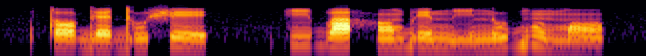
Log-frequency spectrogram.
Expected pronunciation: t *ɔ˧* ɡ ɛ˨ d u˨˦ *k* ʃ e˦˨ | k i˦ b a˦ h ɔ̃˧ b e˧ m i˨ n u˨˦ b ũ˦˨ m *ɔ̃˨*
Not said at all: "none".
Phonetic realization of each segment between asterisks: ɔ˨, none, ɔ̃˨

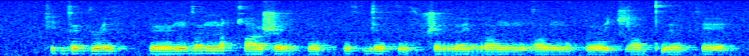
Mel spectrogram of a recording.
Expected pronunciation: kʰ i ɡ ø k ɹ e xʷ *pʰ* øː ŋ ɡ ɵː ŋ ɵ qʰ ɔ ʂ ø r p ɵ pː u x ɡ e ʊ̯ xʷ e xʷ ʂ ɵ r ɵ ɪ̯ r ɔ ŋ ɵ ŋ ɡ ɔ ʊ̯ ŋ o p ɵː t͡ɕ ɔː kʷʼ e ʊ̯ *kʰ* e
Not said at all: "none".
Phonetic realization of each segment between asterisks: pː, kʰ

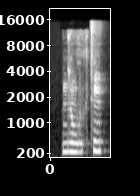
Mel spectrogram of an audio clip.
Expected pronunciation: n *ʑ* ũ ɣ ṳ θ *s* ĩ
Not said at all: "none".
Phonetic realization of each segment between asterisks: z, t͡s

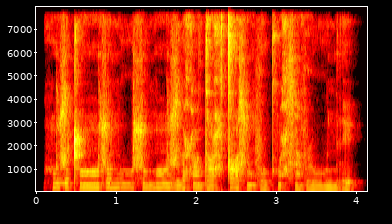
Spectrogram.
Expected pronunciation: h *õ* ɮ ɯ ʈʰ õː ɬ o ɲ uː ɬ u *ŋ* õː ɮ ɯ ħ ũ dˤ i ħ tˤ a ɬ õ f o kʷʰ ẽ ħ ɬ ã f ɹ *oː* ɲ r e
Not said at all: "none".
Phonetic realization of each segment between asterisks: ũ, ŋ, uː

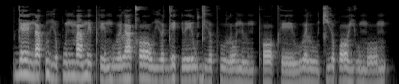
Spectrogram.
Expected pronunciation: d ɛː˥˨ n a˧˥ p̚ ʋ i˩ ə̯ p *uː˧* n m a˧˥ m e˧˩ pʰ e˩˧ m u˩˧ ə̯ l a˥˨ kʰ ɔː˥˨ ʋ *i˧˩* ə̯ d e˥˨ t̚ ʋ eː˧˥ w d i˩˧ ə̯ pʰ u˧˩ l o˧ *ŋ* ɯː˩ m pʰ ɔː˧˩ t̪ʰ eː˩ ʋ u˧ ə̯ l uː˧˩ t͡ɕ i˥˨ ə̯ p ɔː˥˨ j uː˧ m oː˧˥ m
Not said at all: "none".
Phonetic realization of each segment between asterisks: u˧, i˩˧, n

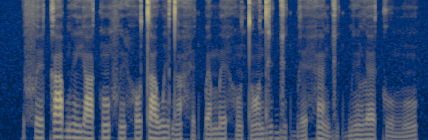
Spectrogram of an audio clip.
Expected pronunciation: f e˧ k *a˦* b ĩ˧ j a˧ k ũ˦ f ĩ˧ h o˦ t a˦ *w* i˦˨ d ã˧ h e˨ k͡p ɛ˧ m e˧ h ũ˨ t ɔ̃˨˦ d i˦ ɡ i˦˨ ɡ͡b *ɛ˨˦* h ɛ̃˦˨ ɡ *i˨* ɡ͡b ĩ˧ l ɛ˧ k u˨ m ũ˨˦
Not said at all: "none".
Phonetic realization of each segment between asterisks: a˦, w, e˨˦, i˨

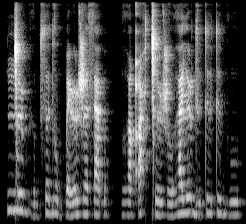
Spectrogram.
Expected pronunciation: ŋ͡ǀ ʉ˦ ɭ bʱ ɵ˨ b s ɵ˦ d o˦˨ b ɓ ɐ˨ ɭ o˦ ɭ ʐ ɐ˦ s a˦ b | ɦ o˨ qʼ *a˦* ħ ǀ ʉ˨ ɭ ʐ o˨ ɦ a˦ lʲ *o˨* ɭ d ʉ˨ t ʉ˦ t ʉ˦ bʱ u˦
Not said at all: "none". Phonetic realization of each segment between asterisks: ɐ˦, o˦

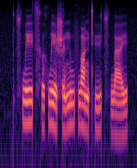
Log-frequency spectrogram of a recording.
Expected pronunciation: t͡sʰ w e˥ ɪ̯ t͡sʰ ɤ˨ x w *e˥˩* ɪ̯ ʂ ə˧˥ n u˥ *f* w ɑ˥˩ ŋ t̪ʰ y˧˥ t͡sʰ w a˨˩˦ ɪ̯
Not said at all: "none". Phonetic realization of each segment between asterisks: e˥˩, f

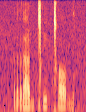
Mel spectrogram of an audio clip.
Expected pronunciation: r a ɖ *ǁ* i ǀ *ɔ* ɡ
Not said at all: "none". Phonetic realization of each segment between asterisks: ǀ, ɔ

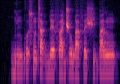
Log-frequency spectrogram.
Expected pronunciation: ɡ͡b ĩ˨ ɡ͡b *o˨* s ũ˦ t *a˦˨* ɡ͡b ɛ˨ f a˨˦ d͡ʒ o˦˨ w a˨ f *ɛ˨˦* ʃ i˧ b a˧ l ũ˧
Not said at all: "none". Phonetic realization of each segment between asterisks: o˨˦, a˦˨, ɛ˨˦

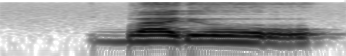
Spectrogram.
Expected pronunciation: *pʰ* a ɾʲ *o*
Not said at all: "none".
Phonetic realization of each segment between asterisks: b, o

